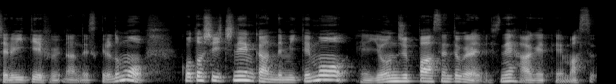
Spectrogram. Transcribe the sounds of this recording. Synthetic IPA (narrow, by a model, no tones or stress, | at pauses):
t̪e̞ɾɯ̟iːt̪iːeɸɯ̟nã̰nd̪e̞sɨ̥ke̞ɾe̞d̪omo̞ | ko̞t̪o̞ɕiːt͡ɕinẽ̞ŋkãnd̪e̞mʲit̪e̞mo̞ejõ̞ɲ̟d͡ʑɨpːaːse̞nt̪oɡɯ̟ɾaid̪e̞sɨne̞a̰ɡe̞t̪e̞̰mʔa̰sɨ̥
